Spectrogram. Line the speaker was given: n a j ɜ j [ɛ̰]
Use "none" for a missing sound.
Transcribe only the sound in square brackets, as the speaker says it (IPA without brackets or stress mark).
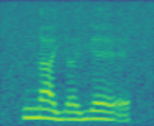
ɛ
